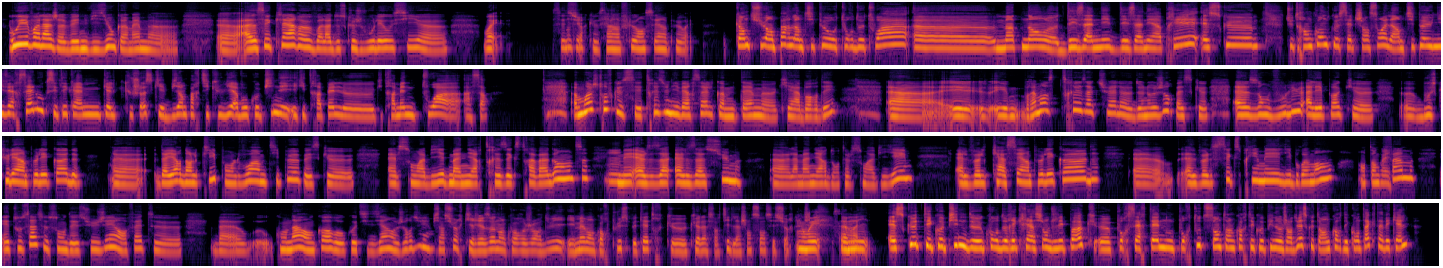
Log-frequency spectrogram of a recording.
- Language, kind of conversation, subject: French, podcast, Quelle chanson te rappelle ton enfance ?
- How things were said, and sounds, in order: stressed: "toi"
